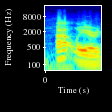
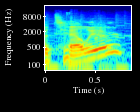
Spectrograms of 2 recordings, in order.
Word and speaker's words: Atelier: Like, I always called them Atelier, and I really like the way Atelier sounds. And then the pronunciation was Atelier.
